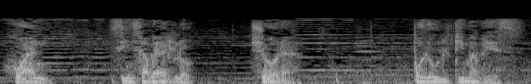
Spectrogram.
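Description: Deep grave male narrator. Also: vocal fry, music in the background. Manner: grave, measured. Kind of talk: scripted dramatic narration.

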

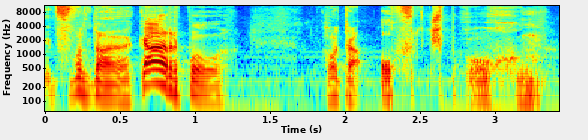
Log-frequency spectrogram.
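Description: A man's voice: lowish voice, wildly swooping pitch, vocal fry, fairly bright tone, breathy edge, faint music behind, full character voice. An actor playing a hesitant, rambling old film director, stammering as he reminisces in a radio drama. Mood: wistful, reminiscing. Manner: halting, stammering, searching for words. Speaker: guest on a show.

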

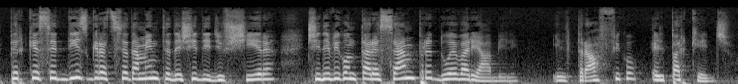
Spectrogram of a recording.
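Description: A woman performing a comic theatrical monologue, colloquial, wry and emphatic. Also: a little high. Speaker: stage actress and monologist.

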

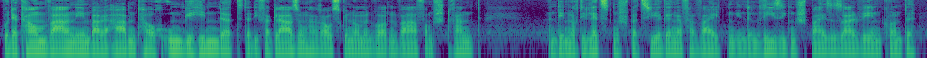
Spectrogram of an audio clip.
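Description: An actor playing a reflective male narrator, delivering measured, introspective literary narration in a German radio play. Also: on the low side, level tone, creaky, mellow. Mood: reflective, lyrical. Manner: measured, introspective, long flowing sentences. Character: reflective, jealous male narrator recalling his past.

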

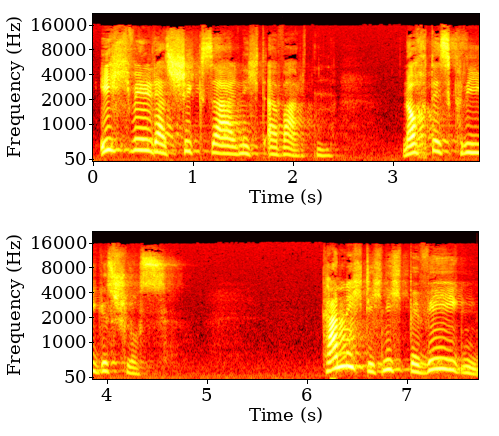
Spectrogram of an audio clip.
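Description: A woman's voice: on the high side, bright, forceful tone, heavily acted. An actress playing a noble Roman mother in a classical verse radio drama, grave, formal and imploring but unyielding.

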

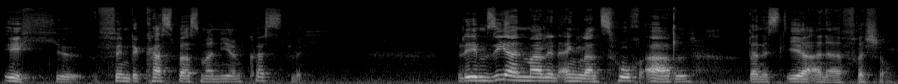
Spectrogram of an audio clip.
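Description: An actor in a German radio play playing a suave, indulgent English lord with a polite, hesitant aristocratic manner. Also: male voice, mid-range voice, slow pace, lightly acted. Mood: suave, amused. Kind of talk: German radio drama acting.

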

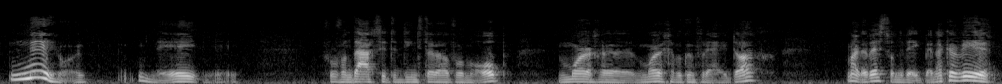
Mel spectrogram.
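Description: Een actrice speelt een kalme, zakelijke verpleegster die een patiënte geruststelt, in een hoorspel. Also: female voice, rumbling low, very animated, unhurried, a little mellow, husky, exaggerated voice. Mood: reassuring. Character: calm hospital nurse, businesslike and kind. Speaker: nurse. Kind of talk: radio drama acting.

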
